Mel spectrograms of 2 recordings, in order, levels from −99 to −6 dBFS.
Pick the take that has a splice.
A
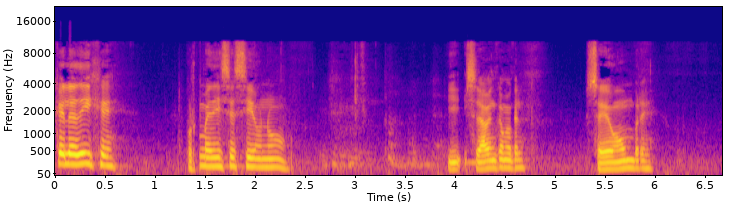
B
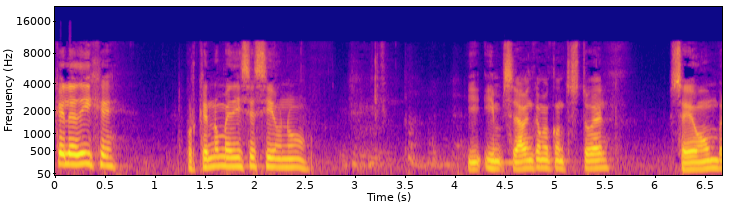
A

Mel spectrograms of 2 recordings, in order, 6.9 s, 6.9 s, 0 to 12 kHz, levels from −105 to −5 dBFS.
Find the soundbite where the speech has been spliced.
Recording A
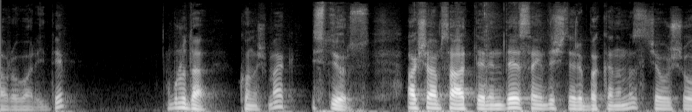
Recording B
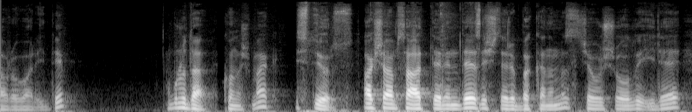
B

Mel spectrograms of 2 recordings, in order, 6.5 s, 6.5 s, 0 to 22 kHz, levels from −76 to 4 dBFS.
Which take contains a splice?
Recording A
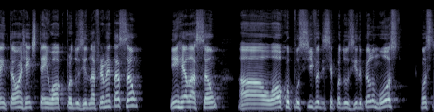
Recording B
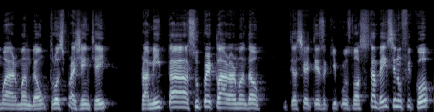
B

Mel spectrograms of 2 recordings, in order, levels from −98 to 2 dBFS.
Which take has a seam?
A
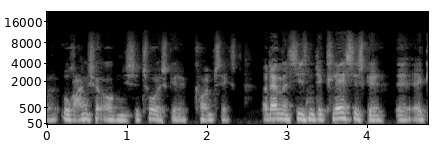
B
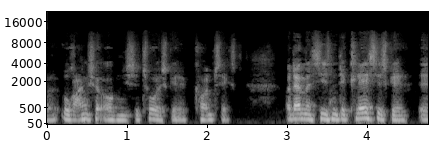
A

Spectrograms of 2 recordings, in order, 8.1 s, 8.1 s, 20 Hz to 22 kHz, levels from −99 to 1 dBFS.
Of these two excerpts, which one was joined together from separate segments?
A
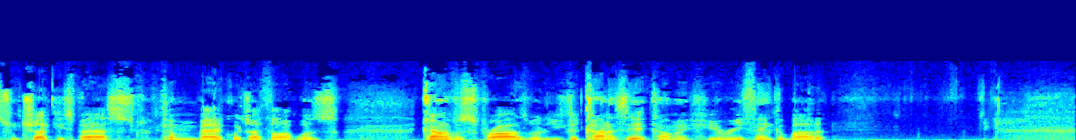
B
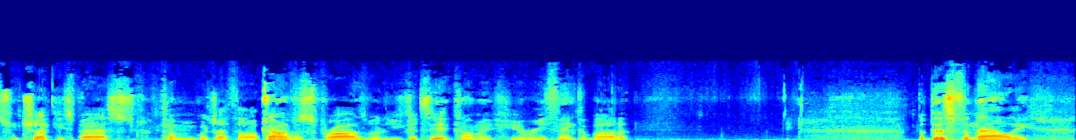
B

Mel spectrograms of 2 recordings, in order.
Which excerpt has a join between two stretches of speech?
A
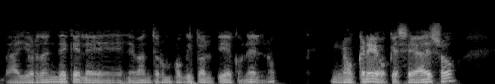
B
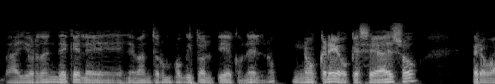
B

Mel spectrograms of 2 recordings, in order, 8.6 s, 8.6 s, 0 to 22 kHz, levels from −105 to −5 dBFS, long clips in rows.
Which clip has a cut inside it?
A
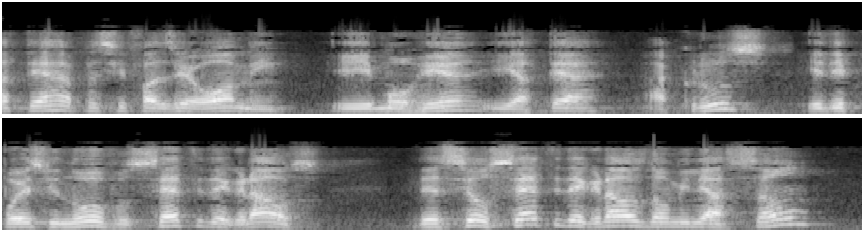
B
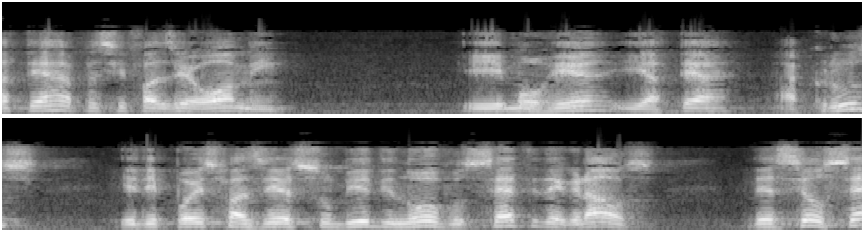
A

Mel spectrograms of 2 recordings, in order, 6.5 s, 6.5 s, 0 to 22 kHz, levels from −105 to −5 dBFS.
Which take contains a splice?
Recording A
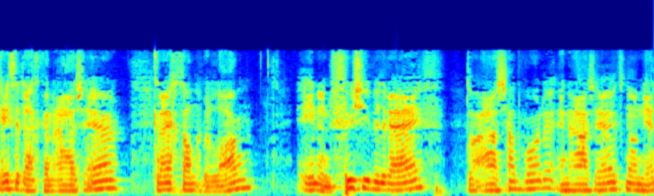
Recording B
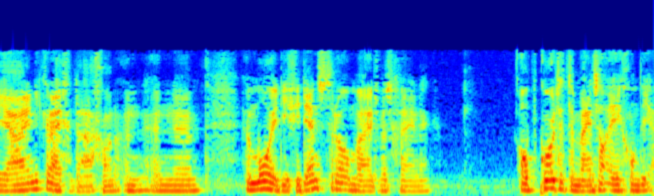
A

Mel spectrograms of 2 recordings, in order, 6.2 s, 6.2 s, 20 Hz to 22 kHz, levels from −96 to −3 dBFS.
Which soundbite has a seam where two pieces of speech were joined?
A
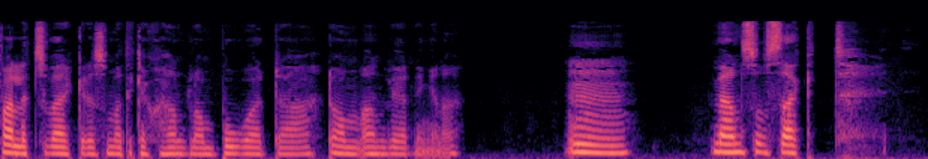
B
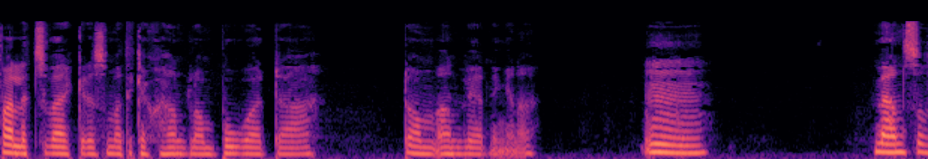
A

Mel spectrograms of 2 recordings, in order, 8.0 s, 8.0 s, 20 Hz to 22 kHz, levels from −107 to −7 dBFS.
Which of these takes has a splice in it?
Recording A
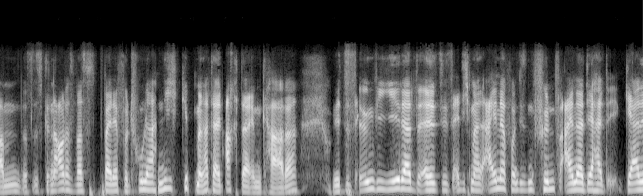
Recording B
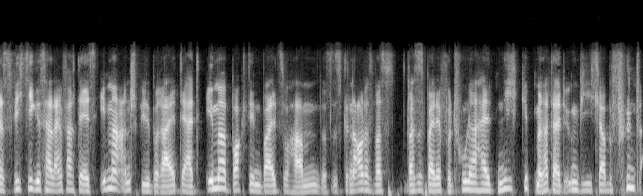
A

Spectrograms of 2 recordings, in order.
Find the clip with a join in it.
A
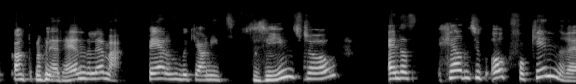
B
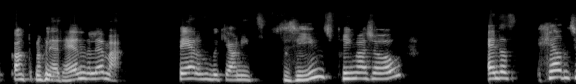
A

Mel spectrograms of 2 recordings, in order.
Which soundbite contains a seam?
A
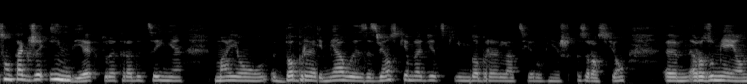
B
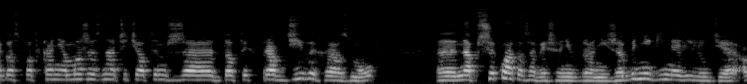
A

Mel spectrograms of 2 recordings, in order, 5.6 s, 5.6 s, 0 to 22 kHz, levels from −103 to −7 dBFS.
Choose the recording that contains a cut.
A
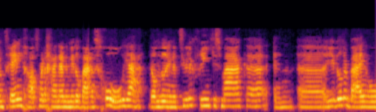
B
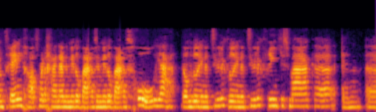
B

